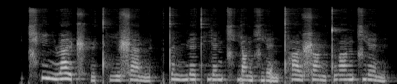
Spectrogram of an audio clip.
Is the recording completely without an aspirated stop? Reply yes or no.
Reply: no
